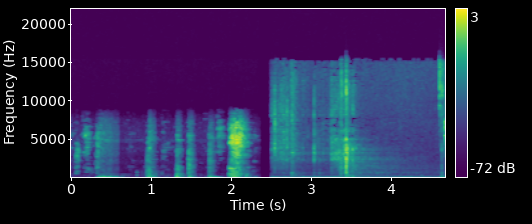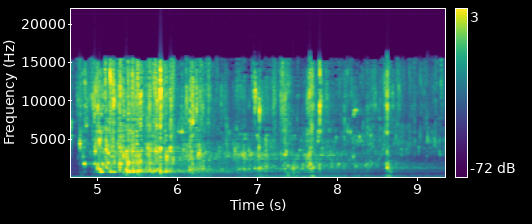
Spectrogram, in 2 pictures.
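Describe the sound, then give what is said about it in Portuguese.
A few soft, evenly spaced gulping sounds of someone drinking water, then a steady rush of splashing, running water that continues to the end, with no talking. “O beber água já vem.”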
